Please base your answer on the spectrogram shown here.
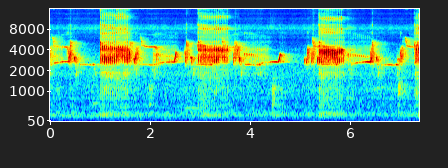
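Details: Female scarlet-backed flowerpecker calling: bursts of dense, high buzzy chatter alternating with thin sustained whistles and short sharp notes, repeated several times.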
